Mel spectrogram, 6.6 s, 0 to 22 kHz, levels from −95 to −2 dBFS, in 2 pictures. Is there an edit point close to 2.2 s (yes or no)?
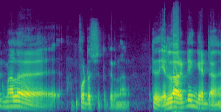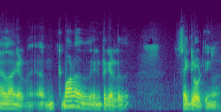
yes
